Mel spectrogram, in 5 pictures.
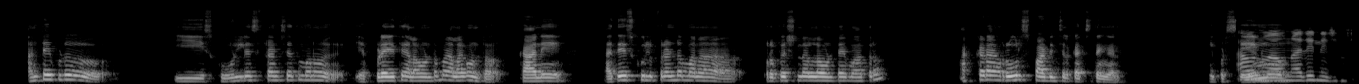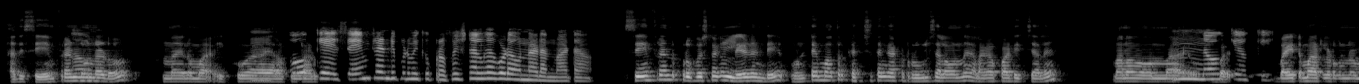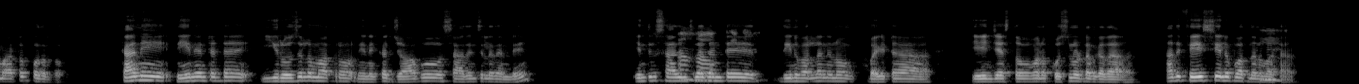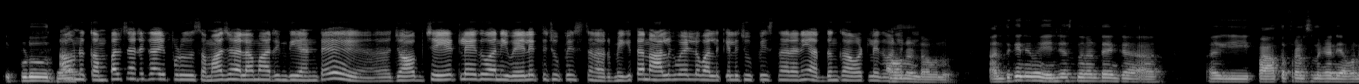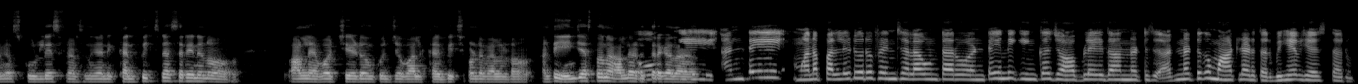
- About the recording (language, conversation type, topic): Telugu, podcast, పాత పరిచయాలతో మళ్లీ సంబంధాన్ని ఎలా పునరుద్ధరించుకుంటారు?
- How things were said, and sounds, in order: in English: "స్కూల్ డేస్"; in English: "స్కూల్ ఫ్రెండ్"; in English: "ప్రొఫెషనల్‌లో"; in English: "రూల్స్"; in English: "సేమ్"; in English: "సేమ్"; in English: "ప్రొఫెషనల్‌గా"; in English: "సేమ్ ఫ్రెండ్ ప్రొఫెషనల్‌గా"; in English: "రూల్స్"; other background noise; in English: "ఫేస్"; tapping; in English: "కంపల్సరీగా"; in English: "జాబ్"; in English: "ఫ్రెండ్స్‌ని"; in English: "స్కూల్ డేస్ ఫ్రెండ్స్‌ని"; in English: "ఎవాయిడ్"; in English: "జాబ్"; in English: "బిహేవ్"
